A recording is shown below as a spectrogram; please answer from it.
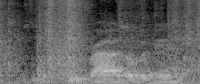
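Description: A man speaking, with paper rustling and tearing as a takeaway paper bag is ripped open and handled, mostly in the first half-second.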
